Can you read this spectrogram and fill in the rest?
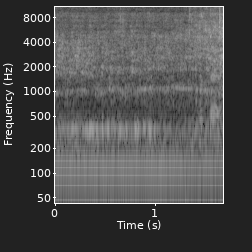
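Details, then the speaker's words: Maytag top-load washer at end of wash cycle: steady water rush and even pump hum, no gurgle or strain; draining fast before spin, then refills for rinse. "that drain running nice and fast there. It's going to drain all the water out before it does a spin to extract the used up water, and it'll fill all the way back up with fresh water for the rinse cycle."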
